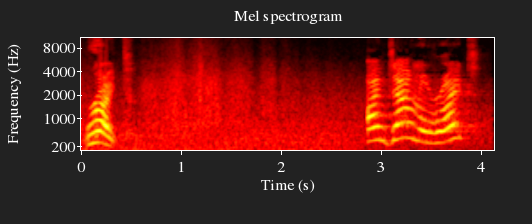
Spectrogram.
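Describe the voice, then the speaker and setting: A woman's voice: extremely high pitch, expressive, drawn-out words, sharp tone, heavily acted. A woman playing an eager, careful schoolboy gang member with clipped replies in a children's audiobook drama. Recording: echoing hall, faint noise.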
